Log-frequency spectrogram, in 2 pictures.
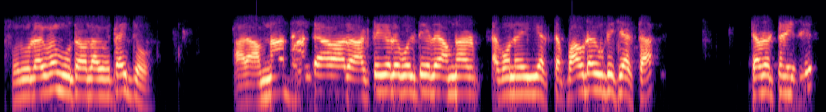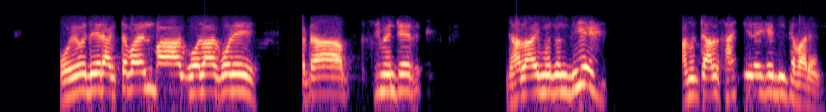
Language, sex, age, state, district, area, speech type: Bengali, male, 45-60, West Bengal, Darjeeling, rural, conversation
